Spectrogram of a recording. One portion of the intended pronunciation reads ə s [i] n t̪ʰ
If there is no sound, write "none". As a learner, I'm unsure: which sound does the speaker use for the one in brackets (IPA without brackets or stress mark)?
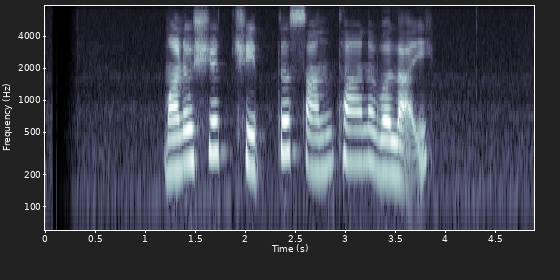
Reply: a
